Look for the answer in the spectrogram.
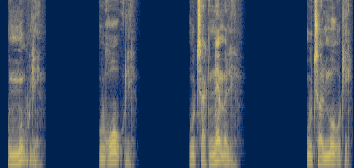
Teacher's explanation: I ord med forstavelsen u er forstavelsen ofte ubetonet på dansk, mens den er betonet på svensk.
